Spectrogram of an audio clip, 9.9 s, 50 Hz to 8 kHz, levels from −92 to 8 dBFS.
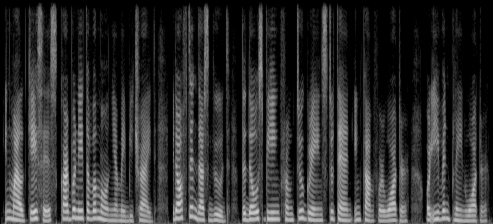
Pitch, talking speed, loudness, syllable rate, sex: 215 Hz, 170 wpm, -20 LUFS, 4.6 syllables/s, female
